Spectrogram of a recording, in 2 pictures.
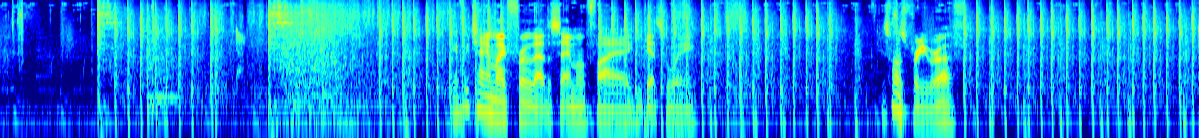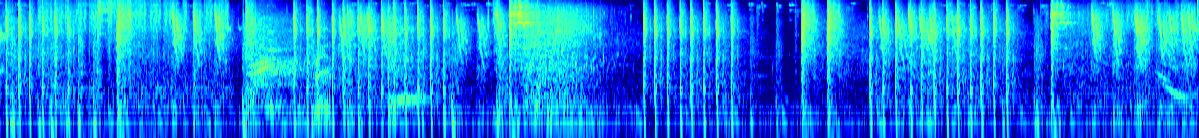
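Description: Rapid video game gunfire crackles in quick bursts.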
